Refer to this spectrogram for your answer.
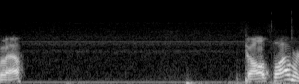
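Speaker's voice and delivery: curt, snippy, exasperated, irritated snap. Answering a caller about a clogged drain, yelling. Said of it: "are you yelling at me".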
